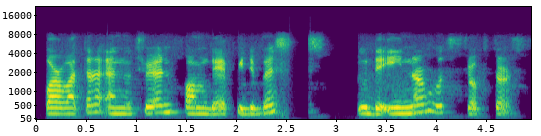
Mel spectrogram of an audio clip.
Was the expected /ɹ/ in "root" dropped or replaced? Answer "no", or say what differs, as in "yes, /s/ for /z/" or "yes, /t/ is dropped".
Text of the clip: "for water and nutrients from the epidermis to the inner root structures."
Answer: yes, /w/ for /ɹ/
